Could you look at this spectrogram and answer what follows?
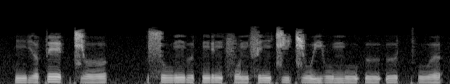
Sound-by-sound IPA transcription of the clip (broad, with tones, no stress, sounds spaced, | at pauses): ŋ i˩˧ ə̯ t̪ eː˥˨ t̚ t͡ɕ ɤː˩˧ | s uː˧˥ ŋ ɯː˧ t̚ ŋ e˥˨ ŋ f o˩ n s i˧˥ ŋ t͡ɕ i˧˥ t͡ɕ uː˧˩ j uː˩ m uː˩˧ ʔ ɯː˩ ʔ ɯː˧ t̚ t̪ʰ u˩ ə̯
